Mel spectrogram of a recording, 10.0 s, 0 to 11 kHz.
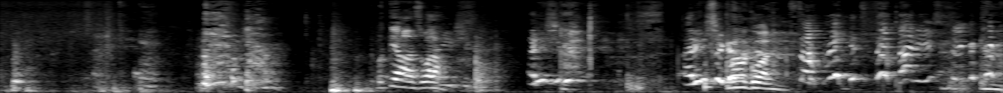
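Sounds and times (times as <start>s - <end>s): person coughing hard: 2.0s - 3.0s.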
